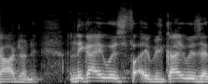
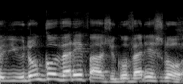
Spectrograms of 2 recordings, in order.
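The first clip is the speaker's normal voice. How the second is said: put-on Middle Eastern accent, higher pitch; 5 semitones higher than usual. Retelling what a man on a video kept saying: imitating a Middle Eastern accent. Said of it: "Is a Middle Eastern accent acceptable".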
